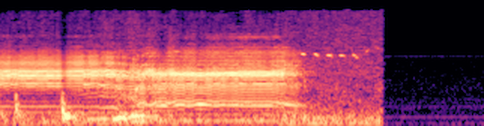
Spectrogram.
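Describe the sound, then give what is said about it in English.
A single loud, wavering bleat from a goat, lasting about two seconds before cutting off abruptly into silence. “The sheep is the most Australia thing he's ever added. It's a goat.”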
